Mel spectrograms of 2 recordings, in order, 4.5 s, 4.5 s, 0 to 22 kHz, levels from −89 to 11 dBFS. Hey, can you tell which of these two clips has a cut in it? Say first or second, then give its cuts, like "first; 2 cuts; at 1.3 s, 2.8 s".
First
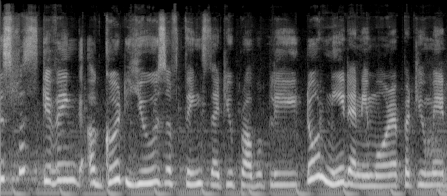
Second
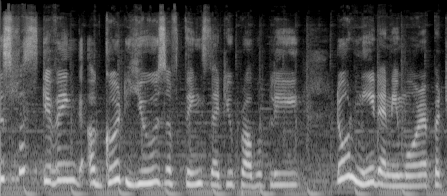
first; 1 cut; at 2.9 s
